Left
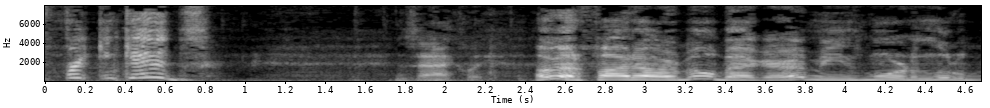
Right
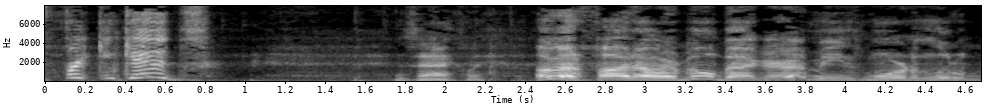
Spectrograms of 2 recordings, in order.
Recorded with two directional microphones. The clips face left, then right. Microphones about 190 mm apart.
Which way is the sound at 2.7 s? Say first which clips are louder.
Left 1 dB; 15° left (ahead or behind).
